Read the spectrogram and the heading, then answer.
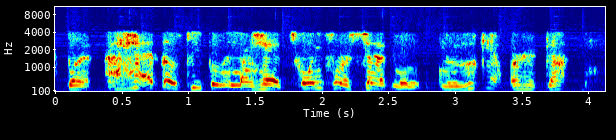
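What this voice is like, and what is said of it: Choked up, emotional voice. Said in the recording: “excuse me, I'm getting choked up here”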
